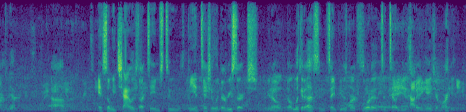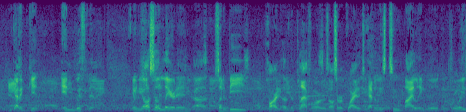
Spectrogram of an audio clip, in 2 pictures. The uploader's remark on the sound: From Radio Row at the Super Bowl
